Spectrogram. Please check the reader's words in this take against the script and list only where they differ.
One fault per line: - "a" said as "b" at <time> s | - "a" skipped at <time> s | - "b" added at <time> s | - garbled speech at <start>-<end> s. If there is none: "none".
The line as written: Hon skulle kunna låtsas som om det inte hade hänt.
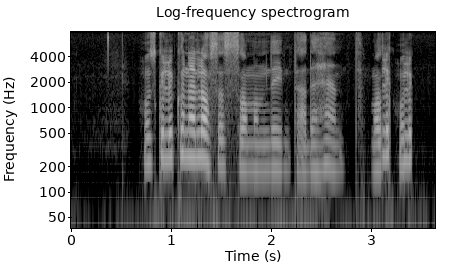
- garbled speech at 3.0-3.4 s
